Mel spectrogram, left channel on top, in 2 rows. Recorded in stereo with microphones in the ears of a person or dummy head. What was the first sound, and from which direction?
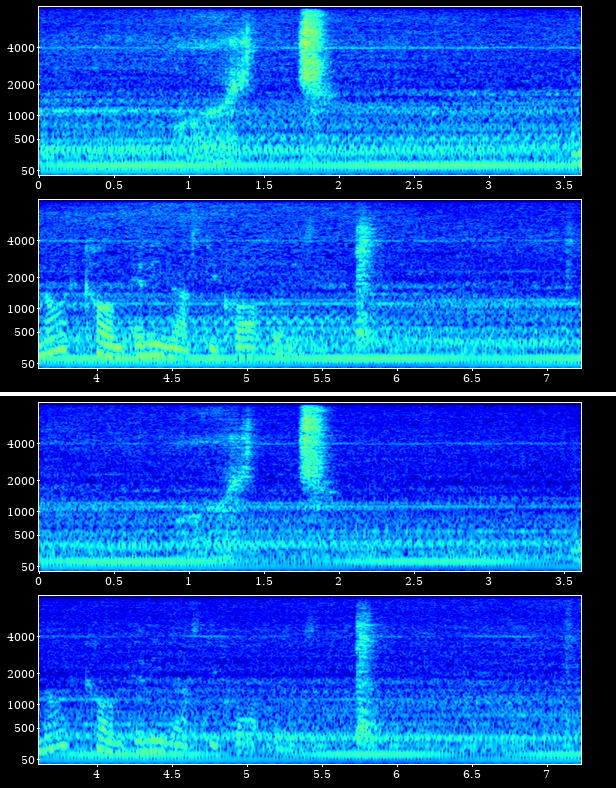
Throat clearing, 15° left (ahead or behind).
